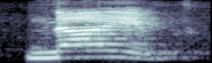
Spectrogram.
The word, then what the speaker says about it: knife: अगला क्वेश्चन है, right the 4 silent words of के। ऐसे वर्ड्स आप लिखिए जिसमें के क्या हो? साइलेंट हो। जैसे कि नाइफ, KNIFE, नाइफ मीन्स चाकू होता है।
